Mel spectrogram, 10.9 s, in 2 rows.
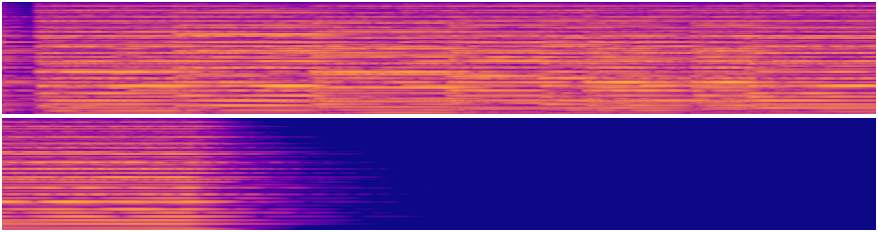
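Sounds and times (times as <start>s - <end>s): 
organ playing hymns without words: 0.0s - 7.2s.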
